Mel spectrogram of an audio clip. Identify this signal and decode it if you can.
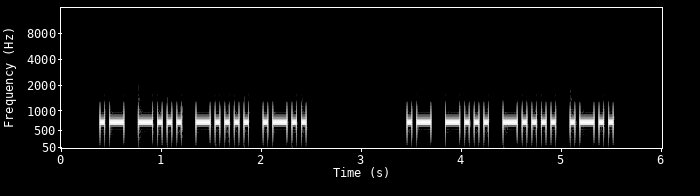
Morse code, heard as a keyed tone, about 25 wpm, 700 Hz. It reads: AB6L AB6L
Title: USA Call Signs - 4 Characters - Repeated 3x - 25wpm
